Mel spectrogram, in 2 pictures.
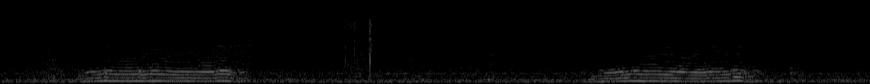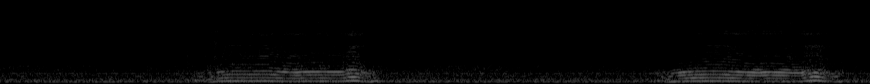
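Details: Elderly woman (grandma) snoring in sleep: regular rattling snores on each in-breath, about 12 a minute, with quiet pauses between; ordinary upper-airway snoring.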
